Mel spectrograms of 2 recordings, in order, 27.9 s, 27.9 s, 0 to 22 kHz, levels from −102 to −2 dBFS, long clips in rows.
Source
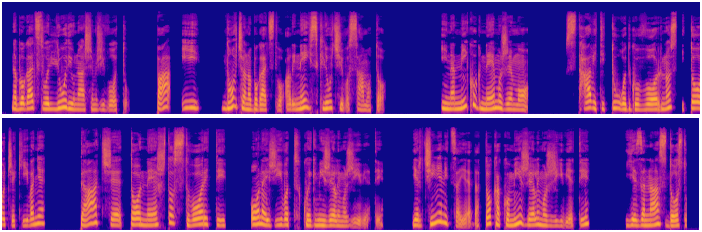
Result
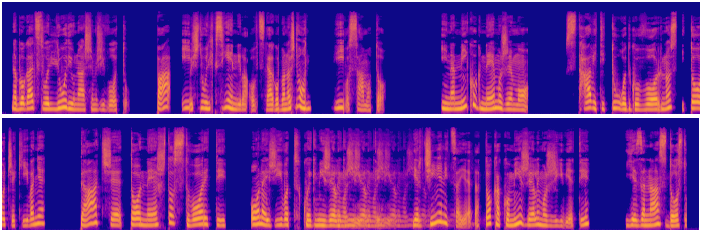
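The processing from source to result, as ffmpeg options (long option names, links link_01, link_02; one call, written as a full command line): ffmpeg -i in.wav -filter_complex "[0:a]asplit=2[link_01][link_02];[link_02]afade=type=in:start_time=20.08:duration=0.01,afade=type=out:start_time=21.24:duration=0.01,aecho=0:1:600|1200|1800|2400:0.473151|0.165603|0.057961|0.0202864[link_03];[link_01][link_03]amix=inputs=2:normalize=0,asplit=3[link_04][link_05][link_06];[link_04]atrim=end=3.752[link_07];[link_05]atrim=start=3.748:end=6.832,asetpts=PTS-STARTPTS,areverse[link_08];[link_06]atrim=start=6.828[link_09];[link_07][link_08]acrossfade=duration=0.004:curve1=hsin:curve2=hsin[link_10];[link_10][link_09]acrossfade=duration=0.004:curve1=hsin:curve2=hsin" out.wav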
